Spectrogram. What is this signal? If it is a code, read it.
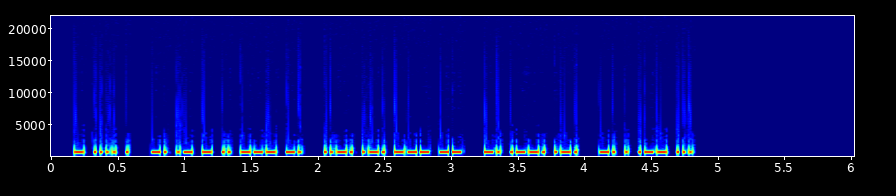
Morse code, heard as a keyed tone, about 48 wpm, 700 Hz. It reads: THE NATION FROM NPR NEWS
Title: Sets of 5 Words 50wpm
